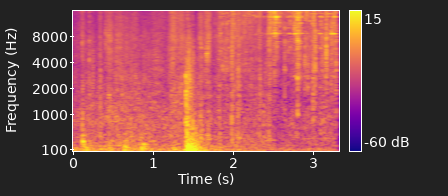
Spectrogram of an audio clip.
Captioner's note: door clicks open; door thuds closed; keys jingling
